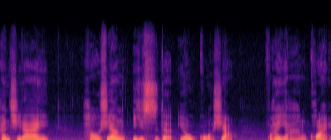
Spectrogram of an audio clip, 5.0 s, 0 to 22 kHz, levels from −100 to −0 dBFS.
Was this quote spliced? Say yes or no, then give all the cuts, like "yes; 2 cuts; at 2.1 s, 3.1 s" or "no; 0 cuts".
no; 0 cuts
